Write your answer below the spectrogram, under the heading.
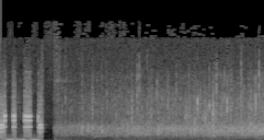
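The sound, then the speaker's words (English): Audience applause breaks out during a presidential speech. A brief low thumping burst opens the sound, then gives way to steady, continuous clapping that holds evenly to the end. “I can see on my monitor here that the speech has broken for some applause.”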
